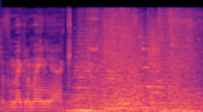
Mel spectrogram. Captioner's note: metal creaking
